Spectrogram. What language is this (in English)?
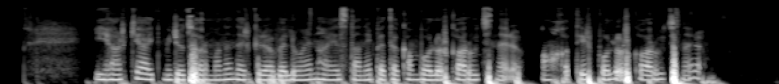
Armenian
